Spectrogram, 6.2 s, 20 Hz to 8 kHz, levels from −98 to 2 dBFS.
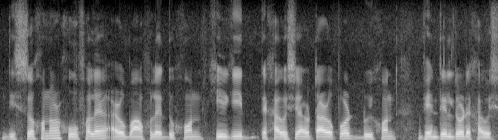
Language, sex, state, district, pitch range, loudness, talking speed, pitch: Assamese, male, Assam, Sonitpur, 115-130 Hz, -17 LUFS, 165 wpm, 120 Hz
